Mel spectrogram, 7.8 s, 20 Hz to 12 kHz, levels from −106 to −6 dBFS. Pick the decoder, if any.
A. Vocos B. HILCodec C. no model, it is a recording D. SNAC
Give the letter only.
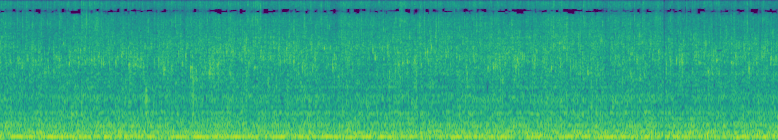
C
